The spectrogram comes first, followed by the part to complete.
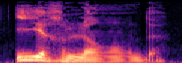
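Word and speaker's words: Irlande: pronounced like e eand irand okay n d and final uh not pronounced irand okay remember this and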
